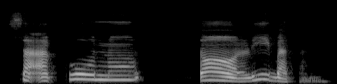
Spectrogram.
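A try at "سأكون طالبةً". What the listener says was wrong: Tolibatan, Masya Allah. Tas, barakallahu fiik.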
